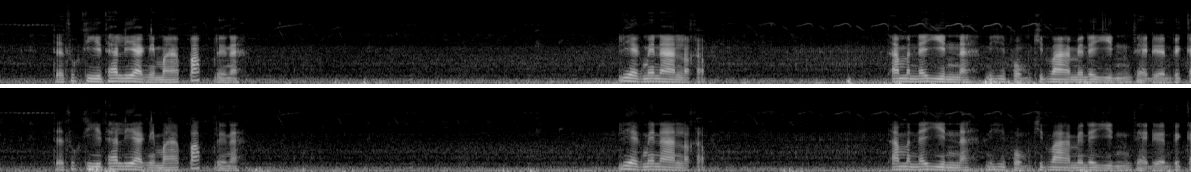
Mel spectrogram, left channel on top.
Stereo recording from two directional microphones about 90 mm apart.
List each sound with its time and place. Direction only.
0.5 s speech: 25° left (ahead or behind)
6.1 s speech: 15° left (ahead or behind)
8.9 s speech: 20° left (ahead or behind); by 11.9 s centre (ahead or behind)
